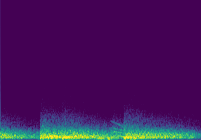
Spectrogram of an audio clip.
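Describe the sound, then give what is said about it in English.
Two loud gunshots fired by Mounties back at muzzle flashes from a screen of trees fringing the edge of a cliff ring out almost a second apart, each a sharp crack trailing into a broad, lingering rumble of noise, with no voices present. “The shots were coming from a screen of trees which fringed the edge of the cliff. The Mounties fired back at the flashes.”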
